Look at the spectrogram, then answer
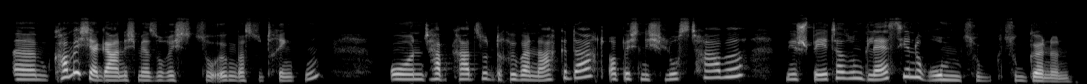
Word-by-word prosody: ähm, 225 -3 +1
komme 335 +3 +5
ich - - +1
ja 205 - +6
gar 190 -1 +6
nicht 195 0 -5
mehr 190 -1 -1
so 190 +2 -8
richtig 200 +1 -5
zu 195 - -8
irgendwas 190 -1 -3
zu 175 - -18
trinken 180 - -7 0.7
und 235 -1 +2
habe 245 -1 +1
grade 240 0 +1
so 270 +1 -5
drüber 225 -2 0
nachgedacht, 300 - -1
ob 245 +1 -2
ich 255 -1 -2
nicht 225 0 -3
Lust 250 +6 -4
habe, 325 +5 0 0.4
mir 235 0 -4
später 240 +7 +2
so 280 - -4
'n 285 -1 -2
Gläschen 265 +10 +1
Rum 205 - 0
zu 180 0 -13
g - - -28
zu 185 -2 -13
gönnen. 150 -6 +1
230 Hz, 190 wpm, -25 LUFS, 190-255 Hz, 0.7 s, ja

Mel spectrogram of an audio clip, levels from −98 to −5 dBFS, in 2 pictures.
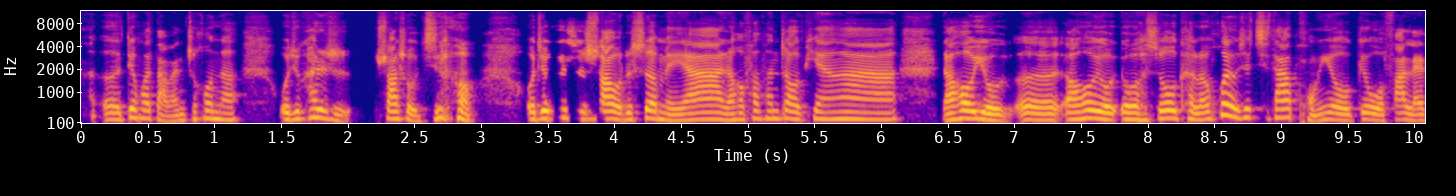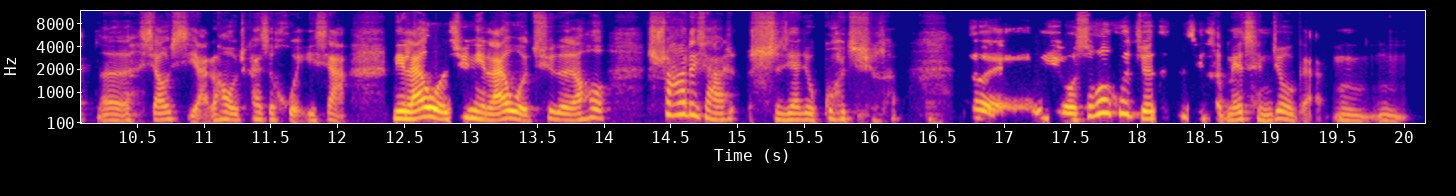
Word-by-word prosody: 呃， 195 0 -3
电 255 +7 +2
话 230 - -1
打 195 -4 -6
完 150 +2 -6
之 180 - -7
后 225 +1 -3
呢， 190 -3 -3 0.3
我 200 - -1
就 205 - -1
开 245 +2 +1
始 175 -8 -6 0.2
刷 215 -2 +1
手 215 -6 -1
机 165 +10 -2
了， 240 0 0 0.4
我 205 - 0
就 225 - +5
开 - - -15
始 215 - -7
刷 220 -1 +4
我 195 - +3
的 195 - -2
社 225 +4 +2
媒 175 -5 -2
啊， 200 +2 +2
然 180 0 -2
后 195 - -4
翻 225 +3 -6
翻 220 0 -4
照 220 -2 -1
片 205 +1 -4
啊。 200 -2 -1 0.3
然 190 - +1
后 225 +1 +5
有 190 -5 +5
呃， 185 -1 +1
然 200 - 0
后 230 +1 +3
有 200 -3 +4
有 195 -2 +2
时 185 - -5
候 230 0 +4
可 225 -1 -4
能 195 +2 -1
会 330 - +2
有 285 - +4
一 - - -4
些 255 - -1
其 250 -3 -6
他 250 +2 +1
朋 165 -7 -6
友 185 -3 0
给 200 - -7
我 180 -2 +1
发 195 +3 -4
来， 170 -2 -1
呃， 170 -1 -5
消 190 +2 -3
息 205 +1 -5
啊， - - -5
然 - - -6
后 205 - +1
我 180 - -1
就 175 - -10
开 205 - -5
始 190 - -6
回 - - -7
一 175 - -9
下， 170 - -5 0.3
你 220 - +7
来 220 +4 +9
我 260 -6 +11
去 250 +4 -2
你 225 -4 +4
来 180 +4 +6
我 225 -6 +5
去 170 +7 -6
的。 190 -2 +1
然 180 +2 -1
后 240 0 -2 0.3
刷 340 -1 +1
的 340 - +2
一 - - -1
下 235 -8 -2 0.2
时 195 - -3
间 190 0 -1
就 185 -2 -3
过 210 +2 -6
去 210 -4 -5
了。 155 - -15 0.6
对， 245 - -1 0.6
有 190 - +6
时 185 - -2
候 380 +5 +6
会 370 -2 +3
觉 225 - +2
得 - - +3 0.2
自 275 - -9
己 220 -4 -9
很 - - -6
没 185 - 0
成 190 -5 -5
就 205 -3 -1
感， - - -14 0.2
嗯 165 -3 -9
嗯。 170 +10 -11
205 Hz, 320 characters per minute, -20 LUFS, 185-225 Hz, 0.6 s, 我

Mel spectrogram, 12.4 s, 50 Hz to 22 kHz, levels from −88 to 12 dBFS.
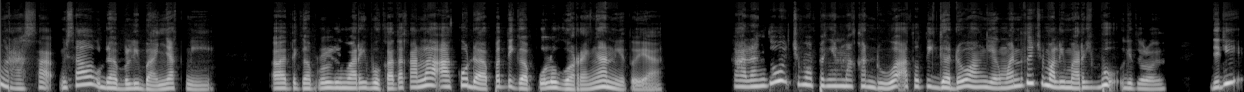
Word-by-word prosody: ngerasa 185 - -4
misal 290 +9 +1
udah 190 - +1
beli 165 +2 -1
banyak, 155 +3 -1
nih, 140 -1 -7 0.6
eee, 180 +1 +2
Rp35.000. 185 +1 0
Katakanlah 215 +9 +2
aku 230 +3 0
dapat 180 +4 +1
30 180 -1 +2
gorengan, 160 +8 +2
gitu, 140 - -5
ya. 70 +1 -6 0.7
Kadang 235 +1 0
tuh 440 +4 +5
cuma 305 -2 0
pengen 255 -1 0
makan 240 -3 -2
2 195 +8 +1
atau 240 0 -4
3 210 -4 +1
doang 220 0 +2
yang 185 -3 0
mana 235 +6 +1
tuh 360 - +6
cuma 285 -7 +4
Rp5.000, 200 +6 +1
gitu, 170 -2 -4
loh. 155 +1 -6 0.5
Jadi 215 - +4
200 Hz, 155 wpm, -19 LUFS, 175-235 Hz, 0.7 s, tuh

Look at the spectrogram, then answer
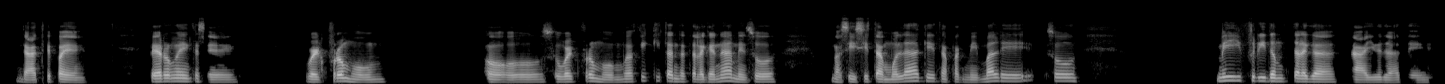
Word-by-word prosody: dati 105 0 +2
pa, 125 - +6
eh. 105 -2 +2 0.6
Pero 145 +2 +6
ngayon 145 -1 +2
kasi 110 -5 -5 0.6
work 120 -2 +4
from 150 -1 +3
home 115 -1 -3 1.1
Oo. 115 0 -1
So, 125 +1 -3
work 130 0 +1
from 145 -7 -2
home 110 0 -5
makikita 160 +6 -3
na 135 -3 0
talaga 120 -2 +1
namin. 135 -8 +2
So, 125 +2 -1 0.6
masisita 125 -2 +2
mo 120 +1 0
lagi 155 +1 +1
kapag 125 -4 -5
may 110 0 -7
mali. 150 +4 -1 0.2
So 160 -1 -3 1.4
may 180 +2 +1
freedom 160 -5 0
talaga 130 -4 +3 0.2
tayo 110 0 +1
dati. 105 0 -6
125 Hz, 130 wpm, -25 LUFS, 115-150 Hz, 1.4 s, pa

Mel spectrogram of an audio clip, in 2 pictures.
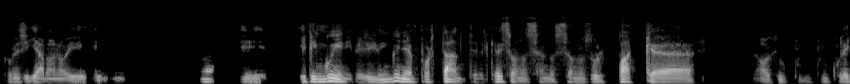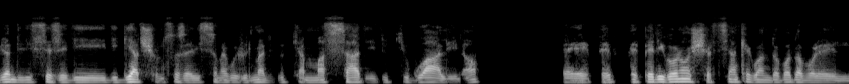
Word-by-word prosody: come 100 -1 -8
si 95 0 -7
chiamano 90 -2 -3
i 95 +1 -3
i - - -10
i 280 -1 -15 0.7
no 125 0 -2 0.2
i 105 -1 -5 0.4
i 120 - +3
pinguini. 125 - +5
Per 95 +1 -8
i 105 - 0
pinguini 125 +6 +4
è - - +7
importante, 110 -3 +1
perché 90 - -18
hai - - +5
visto 115 -3 -1
quando 100 -2 -7
stanno 100 +1 -9
stanno 100 -1 -8
sul 100 -1 -5
pack, 100 -1 +2 0.6
no, 95 +1 -9
su 105 - -11 0.3
su 95 -3 -15
quelle 100 - -4
grandi 115 -2 +4
distese 105 0 -1
di 100 0 -1
di 105 +2 -5
ghiaccio, 115 +2 +6
non 95 - -11
so 110 - -4
se 100 - -2
hai 95 - -1
visto 100 +2 -5
mai 100 - -4
quei 100 -1 -5
filmati 100 0 -4
tutti 105 +3 -14
ammassati, 100 0 0
tutti 105 +2 -16
uguali, 100 -3 +1
no. - - -5 0.8
E 95 -1 -2
pe 105 +1 -3
pe 115 - -3
per 120 -1 +4
riconoscersi 125 0 +4
anche 115 0 -1
quando 105 -1 -2
poi 110 +1 -1
dopo 100 -2 -1
le 95 -1 -2
105 Hz, 195 wpm, -24 LUFS, 100-110 Hz, 0.8 s, è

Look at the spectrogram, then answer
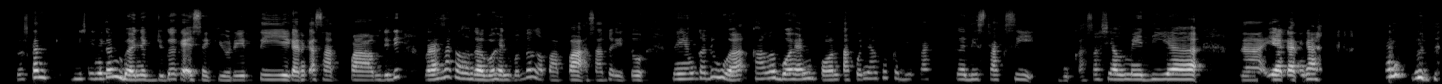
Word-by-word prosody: Terus 235 0 -16
kan 325 -1 +5 0.2
di 250 - -10
sini 260 0 -2
kan 345 +1 +4
banyak 215 -6 +4
juga 245 +5 -5
kayak 320 0 +6
security 205 +2 -4
kan 210 0 +4
Kak 230 - -1
satpam, 205 -1 -3
jadi 225 +10 -4 0.2
merasa 235 +12 +2
kalau 270 -4 -1
nggak 220 -2 +7
bawa 215 - 0
handphone 215 0 -5
tuh 340 - -2
nggak 340 0 -8
apa-apa, 200 +2 +1
1 195 +2 -11
itu. 205 - -6 0.3
Nah 245 - -7
yang 260 - -5
ke-2, 270 -7 -1
kalau 265 +2 -4
bawa 235 -1 +3
handphone 230 -4 -1
takutnya 230 +5 -8
aku 300 - -12
keditrak 235 -2 -15 0.2
kedistraksi 230 +5 -8 0.2
buka 185 0 -20
sosial 230 +1 -1
media, 230 0 +5 0.4
nah 195 0 -3 0.2
iya 225 - +9
kan, 215 - +8
Kak? 245 +1 +2 0.7
Mhm, 400 -7 +3
230 Hz, 170 wpm, -24 LUFS, 210-255 Hz, 0.7 s, iya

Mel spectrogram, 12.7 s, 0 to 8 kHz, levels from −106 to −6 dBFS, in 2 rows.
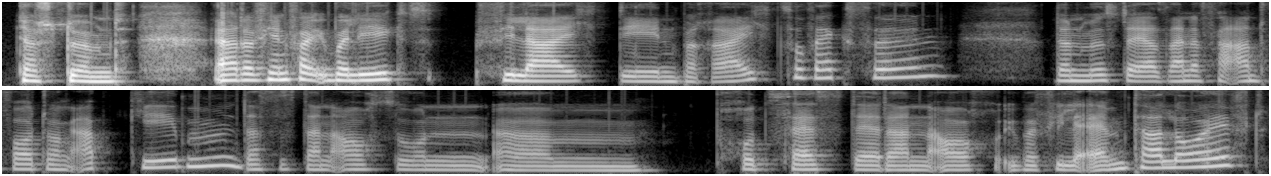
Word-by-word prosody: Das 190 -3 +8
stimmt. 175 -3 +6 0.4
Er 200 - +11
hat 210 - +5
auf 215 -1 +5
jeden 235 0 +7
Fall 235 -3 +5
überlegt, 215 +3 +4 0.2
vielleicht 180 -2 +2
den 170 -1 -7
Bereich 170 +9 -8
zu 305 -1 -11
wechseln. 300 +2 -8 0.6
Dann 195 -1 -5
müsste 200 0 -7
er 175 0 -4
seine 175 +1 -7
Verantwortung 180 -2 -10
abgeben. 245 - -8
Das 175 -3 -14
ist 175 0 -23
dann 165 -1 -11
auch 170 0 -11
so 170 -1 -17
'n, 155 -3 -13
ähm, 140 -2 -12 0.3
Prozess, 170 -1 -10
der 160 -2 -7
dann 150 0 -8
auch 155 +1 -10
über 155 +1 -13
viele 155 +1 -9
Ämter 210 +8 -4
läuft. 265 +7 -5
180 Hz, 160 wpm, -21 LUFS, 160-215 Hz, 0.6 s, Er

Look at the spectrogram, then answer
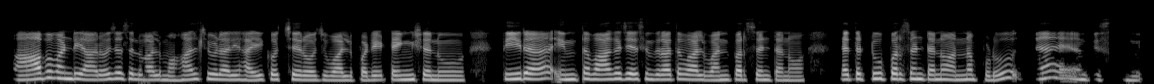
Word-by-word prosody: పాపం 250 +8 +2
అండి. 260 -1 +3
ఆ - - -1
రోజు 240 +4 0
అసలు 250 -2 -2
వాళ్ళ 210 +1 -1
మొహాలు 215 +5 -1
చూడాలి. 225 -3 +1
హైక్ 205 +3 -2
వచ్చే 230 +1 -1
రోజు 200 0 -2
వాళ్ళు 195 0 -1
పడే 200 +1 0
టెన్షను. 210 -1 +1 0.6
తీరా 250 +1 +5 0.3
ఇంత 230 0 +1 0.2
బాగా 240 +3 +3
చేసిన 245 0 +2
తర్వాత 230 +1 +1
వాళ్ళు 215 -1 +1
1% 210 0 -1
అనో, 190 0 -5 0.4
లేకపోతే 230 +2 +2
2% 250 -1 +2
అనో 230 0 0
అన్నప్పుడు 215 -1 -2 0.4
ఛాయ్ 300 +4 -1 0.2
అనిపిస్తుంది. 205 -3 -8
225 Hz, 145 wpm, -23 LUFS, 210-245 Hz, 0.6 s, తీరా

